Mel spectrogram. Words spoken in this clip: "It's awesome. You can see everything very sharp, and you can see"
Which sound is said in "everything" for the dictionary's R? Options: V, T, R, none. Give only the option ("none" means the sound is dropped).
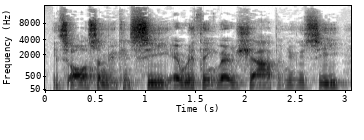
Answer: R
